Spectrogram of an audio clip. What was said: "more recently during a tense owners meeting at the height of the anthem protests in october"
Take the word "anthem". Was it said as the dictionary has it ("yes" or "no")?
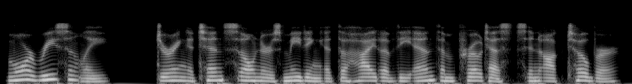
yes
